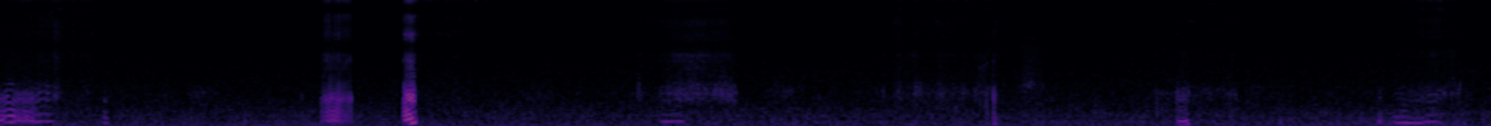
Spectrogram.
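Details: Female Shih Tzu dog snoring: soft, breathy snorts come in irregular bursts every two to three seconds. Two louder rasping snores stand out near the start, with quiet room hush between breaths.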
